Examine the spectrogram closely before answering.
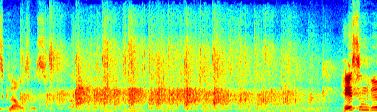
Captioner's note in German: Beifall bei der CDU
